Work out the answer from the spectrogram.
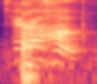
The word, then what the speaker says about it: Terre Haute: Terre Haute. Terre Haute. Terre Haute. Terre Haute, like you Terre Haute up? If you got a home from the club? Terre Haute.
